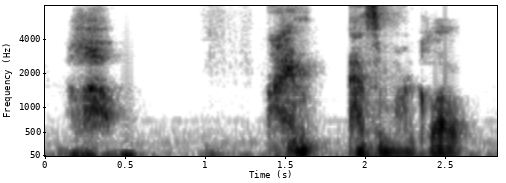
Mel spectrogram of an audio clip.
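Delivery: whispering. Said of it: "But you're whispering to her".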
